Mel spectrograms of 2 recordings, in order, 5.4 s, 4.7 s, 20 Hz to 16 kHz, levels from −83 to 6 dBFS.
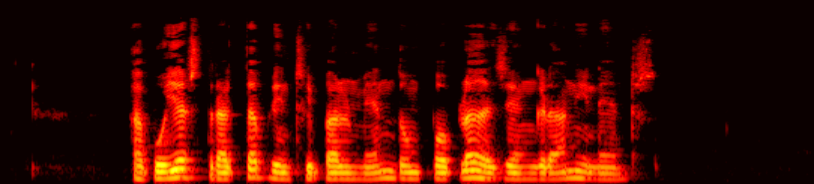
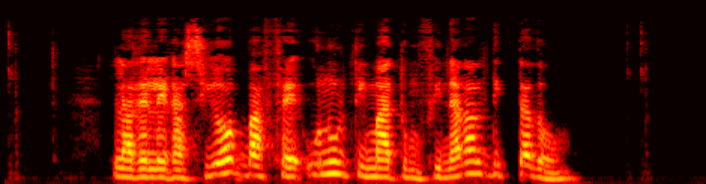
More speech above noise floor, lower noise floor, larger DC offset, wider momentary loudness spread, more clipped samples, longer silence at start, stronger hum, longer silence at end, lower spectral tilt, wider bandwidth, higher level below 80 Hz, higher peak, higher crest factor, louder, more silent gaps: first, 54 dB vs 38 dB; first, -78 dBFS vs -61 dBFS; neither; about the same, 12 LU vs 10 LU; neither; first, 0.9 s vs 0.75 s; neither; first, 1.05 s vs 0.85 s; first, -6 dB/octave vs -4.5 dB/octave; about the same, 10.5 kHz vs 11.5 kHz; second, -76 dBFS vs -64 dBFS; second, -8 dBFS vs -4 dBFS; about the same, 18 dB vs 20 dB; second, -25 LUFS vs -22 LUFS; neither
